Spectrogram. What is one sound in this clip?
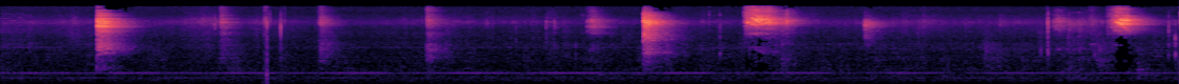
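Small tyres of a radio-controlled mobility scooter scrub in short bursts on a concrete floor.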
